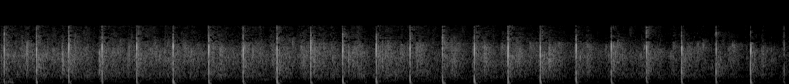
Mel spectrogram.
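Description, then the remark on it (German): An audience applauds the church elders, a dense wash of clapping punctuated by sharp, steady rhythmic claps about three per second, fairly loud and sustained throughout, with no voices over it. “Und ich denke, wir könnten denen einfach mal einen Applaus geben, oder?”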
